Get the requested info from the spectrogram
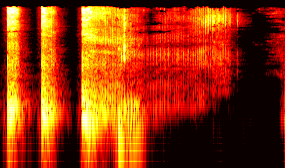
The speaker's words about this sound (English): Farting with the dude. Let's go. Best fart on the radio.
